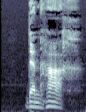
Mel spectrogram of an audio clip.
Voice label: "Den Haag", Dutch

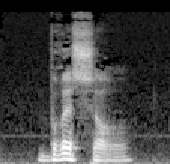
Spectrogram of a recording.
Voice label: "Brussel", Dutch

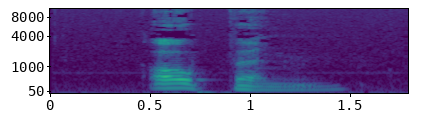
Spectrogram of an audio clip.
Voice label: "open", Dutch

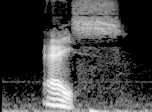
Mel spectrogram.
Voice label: "ijs eis", Dutch

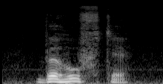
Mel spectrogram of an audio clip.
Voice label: "behoefte", Dutch

